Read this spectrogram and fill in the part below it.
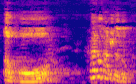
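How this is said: The pause comes right after the first word. The shop has just been closed by us.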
